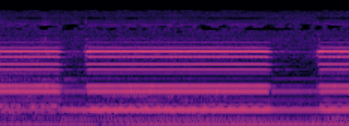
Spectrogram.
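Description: Electronic keyboard on an organ voice playing slow sustained chords over a held bass note. The chord changes about half a second in and again near the end.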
